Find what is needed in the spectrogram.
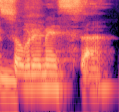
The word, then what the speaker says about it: Sobremesa: Sobremesa. – This. Yes, that's the one. – Sobremesa.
